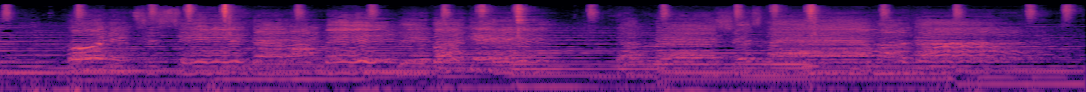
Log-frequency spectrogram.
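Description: A gospel choir singing in a church, the voices held with vibrato, over instrumental accompaniment with sustained low notes and a steady beat.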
